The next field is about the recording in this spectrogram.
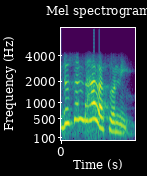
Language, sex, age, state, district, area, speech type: Assamese, female, 18-30, Assam, Jorhat, urban, conversation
